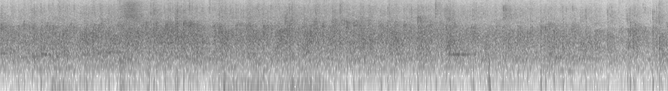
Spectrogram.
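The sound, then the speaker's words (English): An audience, standing on their feet, claps to thank God for his word in a dense, sustained wash of applause that holds at an even, loud level for the whole stretch, with no speech rising above it. “Let's all stand on our feet and clap our hands and thank God for his word.”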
